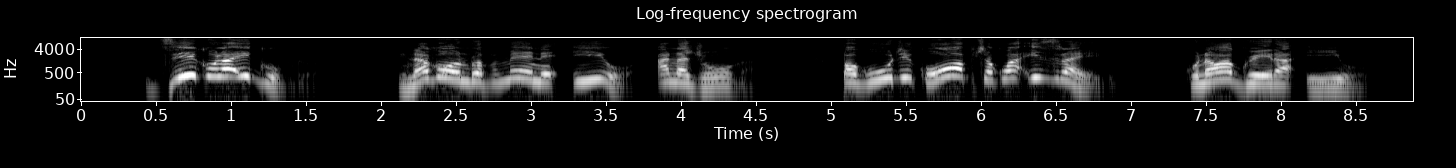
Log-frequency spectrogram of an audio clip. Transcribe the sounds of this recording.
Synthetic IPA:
d͡zikɔlaiɡup̚tɔ̥ | linak̬ɔndwap̬amɛnɛiwɔ̰ | anat͡ʃɔːka | pak̬ut̬ikuɔpʰakwaʔis̬ɾaɛ̰li | kunawaɡwɛɾaiːwɔ̰

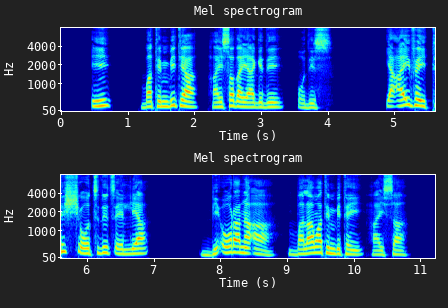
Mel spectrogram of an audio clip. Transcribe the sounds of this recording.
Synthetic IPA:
ʔɪ | bɐt̪ɪmbɪt̪ɪjaː | hɐjsːɐd̪ɐjaːɡɪd̪ɪ | ɔd̪ɪs | ʔjɐʔːjfɛjt̪ɪʃːɪo̞ːt͡sːɪd̪ɪt͡sʼeːlːɪjaː | bɪʔoːɾɐnɐʔaː | bɐlamɐt̪ɪmbɪt̪ɛjhɐjsːɐ

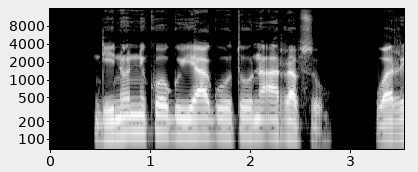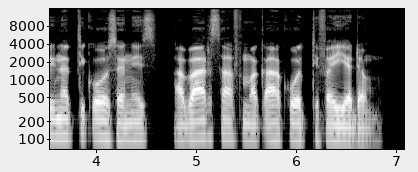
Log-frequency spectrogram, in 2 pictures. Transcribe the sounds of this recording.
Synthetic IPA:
d̪iːnɔnːɪkoːɡʊjːaːɡuːt̪uːnɐʔɐrːɐbsʊ | wɐrːɪnɐt̪ːɪkʼo̞ːsɐniːs | ɐbaːɾsaːfmɐkʼaːkʰoːt̪ːɪfɐjːɐd̪ɐmʊ̥

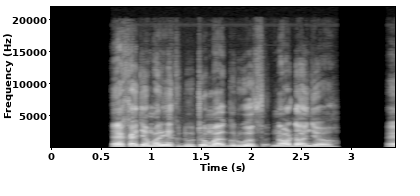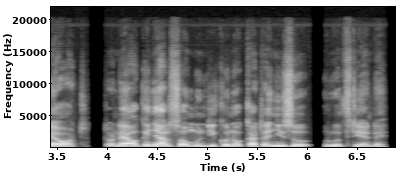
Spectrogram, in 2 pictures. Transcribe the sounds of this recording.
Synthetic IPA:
ɛkad͡ʒɔmaɾjɛkdutomaɡɾwot̪nɔdɔɲd͡ʒɔ | ɛɔtːɔnɛɔɡɪɲalsɔmondikonokataɲis̬orwot̪tjɛ̰ndɛ

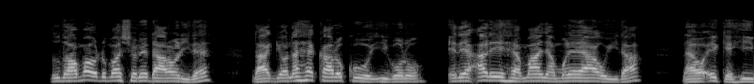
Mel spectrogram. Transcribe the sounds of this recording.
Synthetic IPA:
ðuðaamaondomaɕjɔnedaɾɔɾiɾɛ | naɡeɔnaɦɛkaɾokoiɣoɾo | eɾeaʔaɾeɦɛmaɲamoɾeajaɣoiɾa | najɔekeɦiː

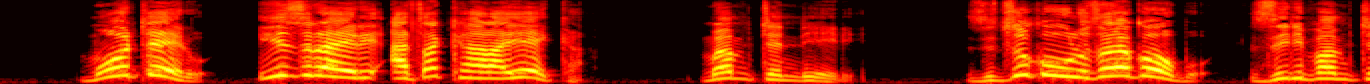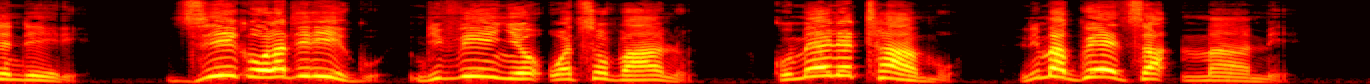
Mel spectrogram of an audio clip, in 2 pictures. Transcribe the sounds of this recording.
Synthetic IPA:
mɔɔtɛɾɔ̰ | is̬ɾaɛliʔad͡zakʰalajɛkʰḁ | mwam̩tɛndɛ̰ːɾɛ | zid͡zukuluzajak̬ɔɓɔ | ziɾipam̩tɛndɛːɾɛ̰ | d͡zikɔlat̬iɾiku | ndiviɲɔwat͡sʰɔpaːnɔ̰ | kumɛnɛtʰambɔ | limaɡwɛt͡sam̩maːmɛ̰

